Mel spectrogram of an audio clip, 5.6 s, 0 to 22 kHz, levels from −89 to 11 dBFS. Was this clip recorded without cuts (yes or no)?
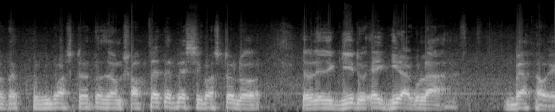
yes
